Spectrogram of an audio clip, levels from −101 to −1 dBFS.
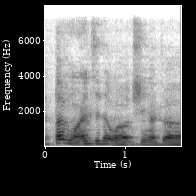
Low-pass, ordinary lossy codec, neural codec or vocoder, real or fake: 7.2 kHz; none; codec, 44.1 kHz, 2.6 kbps, SNAC; fake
